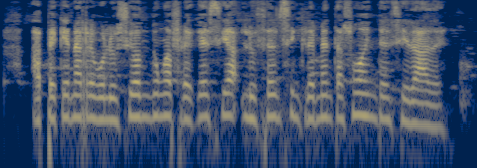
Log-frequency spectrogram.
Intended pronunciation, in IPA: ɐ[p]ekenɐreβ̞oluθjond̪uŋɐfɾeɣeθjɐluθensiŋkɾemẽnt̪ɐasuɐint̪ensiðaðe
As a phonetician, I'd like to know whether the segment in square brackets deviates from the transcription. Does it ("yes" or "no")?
no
